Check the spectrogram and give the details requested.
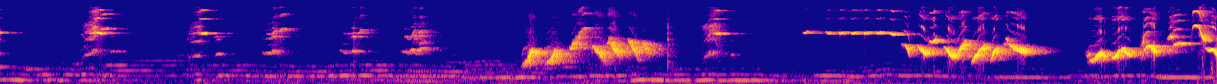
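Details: Medan white-rumped shama singing its open-style combination song for tutoring young birds: spaced sharp clicking notes, then fast upward-swept whistled phrases and a high held whistle, repeated in bursts.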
